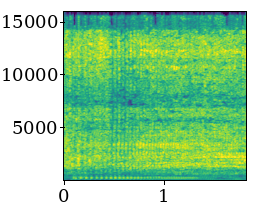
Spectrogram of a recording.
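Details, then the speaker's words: Small single-cylinder motorcycle that won't exceed 20 km/h and misfires, idling unevenly with a light rapid top-end ticking; valve rockers have excessive clearance, so intake and exhaust valves don't open properly. Fix: adjust valve clearance. "aí é o seguinte seus balancinhos tá batendo muito certo tá mais ou menos dessa altura aqui então se os balancinhos tiver alto assim não consegue abrir a admissão escape e a moto rateia"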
